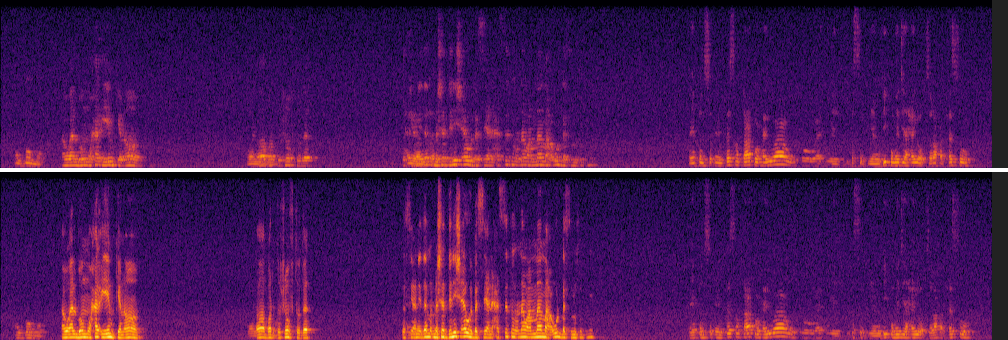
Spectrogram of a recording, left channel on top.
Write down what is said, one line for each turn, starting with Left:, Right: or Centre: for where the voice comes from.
Left: ألبومه
Right: او قلب امه حاجه يمكن اه
Left: أيوه
Right: اه
Left: هو
Right: برضو
Left: ده
Right: شفته ده بس
Left: حلو
Right: يعني
Left: أوي
Right: ده ما
Left: حلو
Right: ما شدنيش قوي بس يعني حسيته نوعا ما معقول بس ما شدنيش
Left: هي قص- القصة بتاعته حلوة و... و... بس يعني وفي كوميديا حلوة بصراحة تحسه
